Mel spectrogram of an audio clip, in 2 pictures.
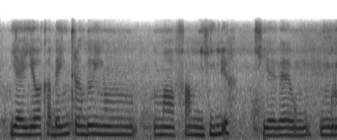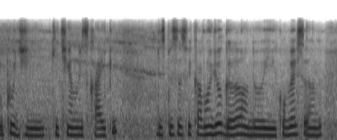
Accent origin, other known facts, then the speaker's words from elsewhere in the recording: São Paulo, Brazil; eu sou da capital de São Paulo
